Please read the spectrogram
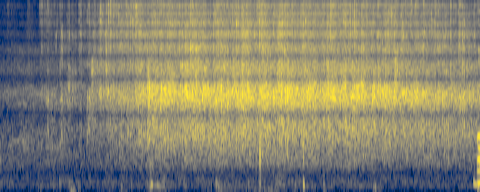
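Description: Audience applauding, swelling over the first couple of seconds and then holding steady before easing off near the end.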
